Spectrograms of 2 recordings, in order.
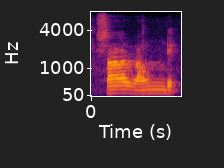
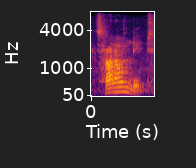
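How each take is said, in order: First: সারাউন্ডেড drawn out slowly in separate syllables; teacher's slow, split-up সারাউন্ডেড. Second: Said in the usual way. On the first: Shown as a demonstration. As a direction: break সারাউন্ডেড into stretched sar-roun-ded. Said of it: "এভাবে উচ্চারণগুলো তোমরা করবে". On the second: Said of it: "বড় উচ্চারণ পেলে ভেঙে ভেঙে করবে".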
